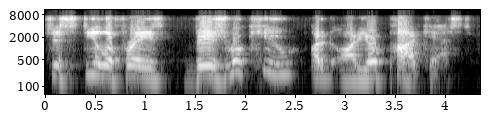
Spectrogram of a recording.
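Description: Male cohost, kinda high voice, dry wisecracks, casual podcast, bit dull sounding. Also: lively intonation, takes it slowly. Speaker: podcast co-host. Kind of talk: casual banter.

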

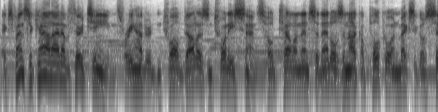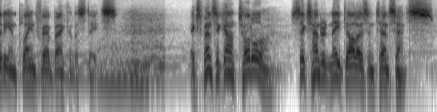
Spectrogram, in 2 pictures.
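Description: An actor playing a tough, world-weary insurance investigator in a 1950s radio detective drama. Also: male voice, mid-range voice, sing-song, fairly quick, music in the background, lightly acted. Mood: terse, wry. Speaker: series lead and narrator.

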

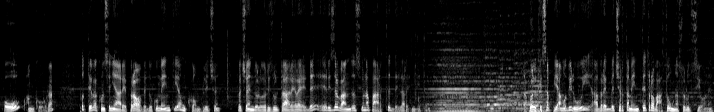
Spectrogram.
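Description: A man's voice: medium pitch, sing-song, moderate pace, creaky, over loud music. A man playing a composed, analytical detective who lays out a case with assured, methodical, theatrical phrasing in a dramatised audiobook.

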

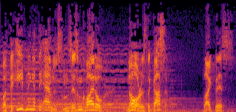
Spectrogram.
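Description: High-voiced vintage radio announcer over music. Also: male voice, sing-song, fairly quick. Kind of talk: 1950s radio scripted narration. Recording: muffled old radio recording with music.

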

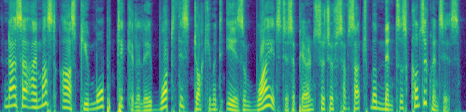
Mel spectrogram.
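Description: A man reading aloud, voicing a sharp, precise detective who questions firmly and speaks in clipped phrases. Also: medium pitch, very animated, normal speed, no room sound, voice pushed up. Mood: insistent.

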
